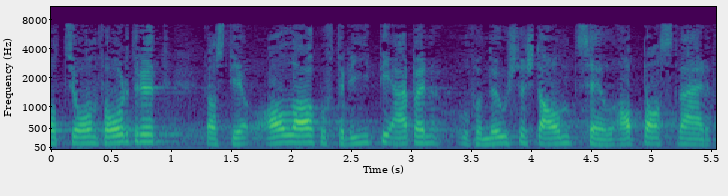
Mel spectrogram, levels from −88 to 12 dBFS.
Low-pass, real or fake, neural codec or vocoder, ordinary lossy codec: 7.2 kHz; real; none; none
